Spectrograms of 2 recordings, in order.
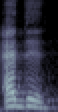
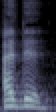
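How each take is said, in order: First: The vowel is short and only half open. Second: The same.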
